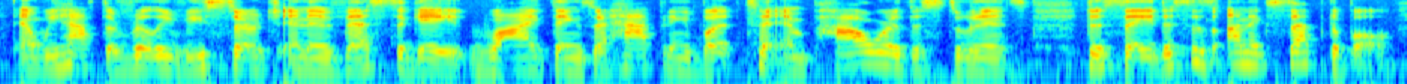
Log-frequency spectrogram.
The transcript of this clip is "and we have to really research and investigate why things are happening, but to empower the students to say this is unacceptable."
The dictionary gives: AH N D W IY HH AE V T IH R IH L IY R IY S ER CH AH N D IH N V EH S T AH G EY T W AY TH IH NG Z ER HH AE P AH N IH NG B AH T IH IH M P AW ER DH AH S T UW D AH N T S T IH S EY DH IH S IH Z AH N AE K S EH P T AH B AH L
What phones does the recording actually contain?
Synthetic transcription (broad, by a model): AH N W IY HH AE F T IH R IH L IY R IY S ER CH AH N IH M V EH S T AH G EY T W AY TH IH NG Z ER HH AE P AH N IH NG B AH T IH IH M P AW ER DH AH S T UW D N T S T IH S EY DH IH S IH Z AH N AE K S EH P T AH B L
